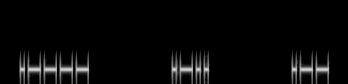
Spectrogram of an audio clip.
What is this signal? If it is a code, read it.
Morse code, heard as a keyed tone, about 30 wpm, spaced as for 9 wpm, 700 Hz. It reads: 1LW
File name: Lesson 19e - Letter w - Three Characters 30wpm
